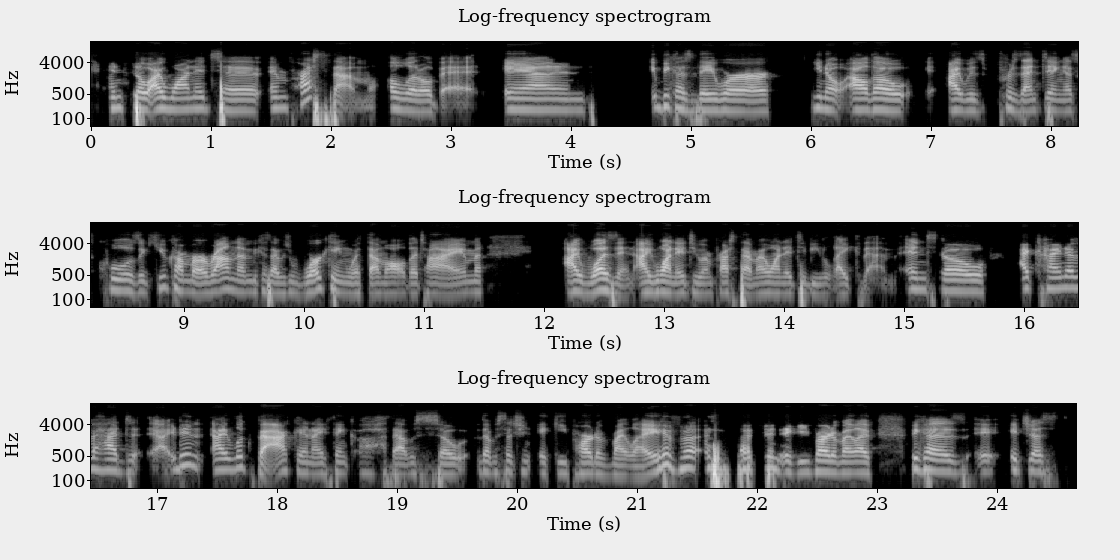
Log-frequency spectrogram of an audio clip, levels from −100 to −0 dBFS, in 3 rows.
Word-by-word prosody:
and, 205 +1 -6
so, 195 - +7
I - - +8
wanted 195 +1 0
to 175 -1 -1
impress 205 0 0 0.2
them - - -2 0.2
a 200 - +1
little 165 -3 -1
bit. - - -6 0.4
And, 185 -1 +3 0.6
eh, - - -2
because 210 -6 -3
they 175 +1 0
were 165 -2 +3 0.4
you 215 - -5
know, 185 -3 -1
although, 185 -2 +4 0.2
eh, - - -15
I 180 0 +6
was 175 -2 -13 0.2
presenting 175 -2 -2
as 170 - -8
cool 195 -2 -8
as 170 -2 -11
a - - -7
cucumber 180 -2 -2
around 175 +3 +5
them, 170 -1 -3
because 170 - -11
I 155 - -2
was 150 +2 -17 0.2
working 170 -1 -1
with 150 0 -8
them 150 - 0
all 155 0 -1
the 150 0 -6
time, 160 +2 0 0.7
I - - +8
wasn't. 175 +5 +3
I 160 - +6
wanted 165 -2 +4
to 150 - -11
impress 160 +2 -3
them, 135 - 0
I 150 - -1
wanted 155 -1 -4
to - - -6
be 145 - -14
like 145 - -6
them, - - -10 0.2
and, 205 -1 -2
so, 180 -2 +1 0.3
I 210 - +6
kind 215 +1 -1
of 225 - -1
had 210 -2 0
to - - -10 0.2
I - - -4
didn't 280 -1 -4
I 210 +1 +4
look 245 +3 -7
back 195 - +7
and 170 -3 -4
I 155 - -3
think, 175 -2 -9
"Oh, - - -15 0.2
that 150 -1 -2
was 155 -5 -15
so 150 -1 -6
that 180 0 -5
was 170 - -18
such 185 -1 -12
an 180 - -20
icky 165 0 -10
part 165 0 +1
of 155 -2 -9
my 140 -1 0
life." 175 - +2
Such 240 +1 +1
an - - -3
icky 175 0 -4
part 185 -1 +7
of 175 - -6
my 170 -1 +3
life 170 -1 +3 0.3
because 200 -5 +1
it - - -5
it - - -4
just - - -5
175 Hz, 220 wpm, -25 LUFS, 165-195 Hz, 0.7 s, I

